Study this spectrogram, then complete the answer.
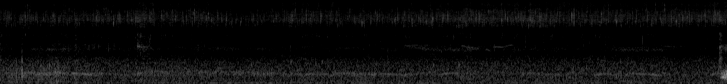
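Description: Self-seeded flowers in a kitchen garden get a good soaking, water gushing in a steady, faint rush onto the soil, unbroken for several seconds with no voices.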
